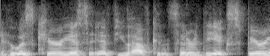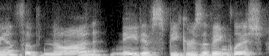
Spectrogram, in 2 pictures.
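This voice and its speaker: A woman's voice: medium pitch, lo-fi sound. A woman moderating a session and relaying questions from the audience.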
